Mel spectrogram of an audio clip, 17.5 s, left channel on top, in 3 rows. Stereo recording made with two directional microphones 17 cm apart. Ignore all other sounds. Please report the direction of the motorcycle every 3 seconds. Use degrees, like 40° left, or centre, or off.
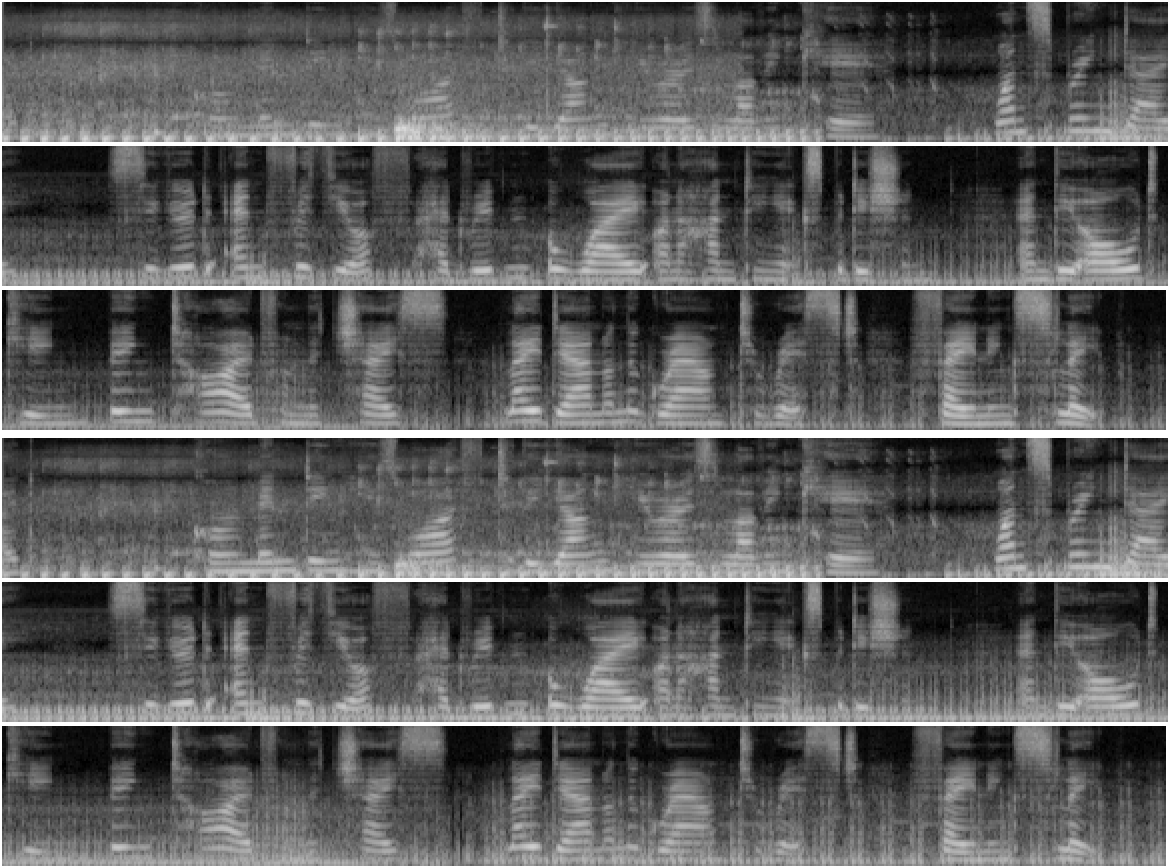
10° left, 20° right, 40° right, 50° right, 50° right, 50° right.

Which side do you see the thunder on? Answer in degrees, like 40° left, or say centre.
40° left.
